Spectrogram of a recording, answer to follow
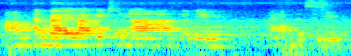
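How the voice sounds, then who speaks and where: Woman, native Greek speaker, halting lecture, many fillers, distant camera, long hall reverb, audible room noise. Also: sits low, flat delivery, creaky, darkish tone. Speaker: guest lecturer. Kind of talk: university colloquium talk. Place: large university lecture hall, indoors. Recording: echoey hall, far from mic, noisy.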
